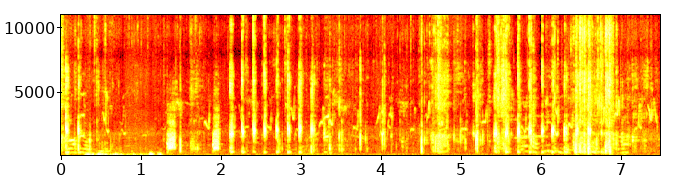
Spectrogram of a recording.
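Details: Male black francolin (teetar) making a rapid series of harsh, clicking notes repeated several times a second, with a low rumble at the start and dense scratchy bursts later.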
